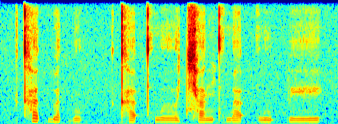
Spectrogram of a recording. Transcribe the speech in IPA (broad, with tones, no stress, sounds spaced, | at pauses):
kʰ a˥˩ t̚ b a˨˩ k̚ l o˨˩ k̚ | kʰ a˨˩ ʔ kʰ w ɤː˧ t͡ɕʰ a˦˥ ŋ kʰ w a˨˩ ʔ k w u˦˥ ʔ p eː˦˥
